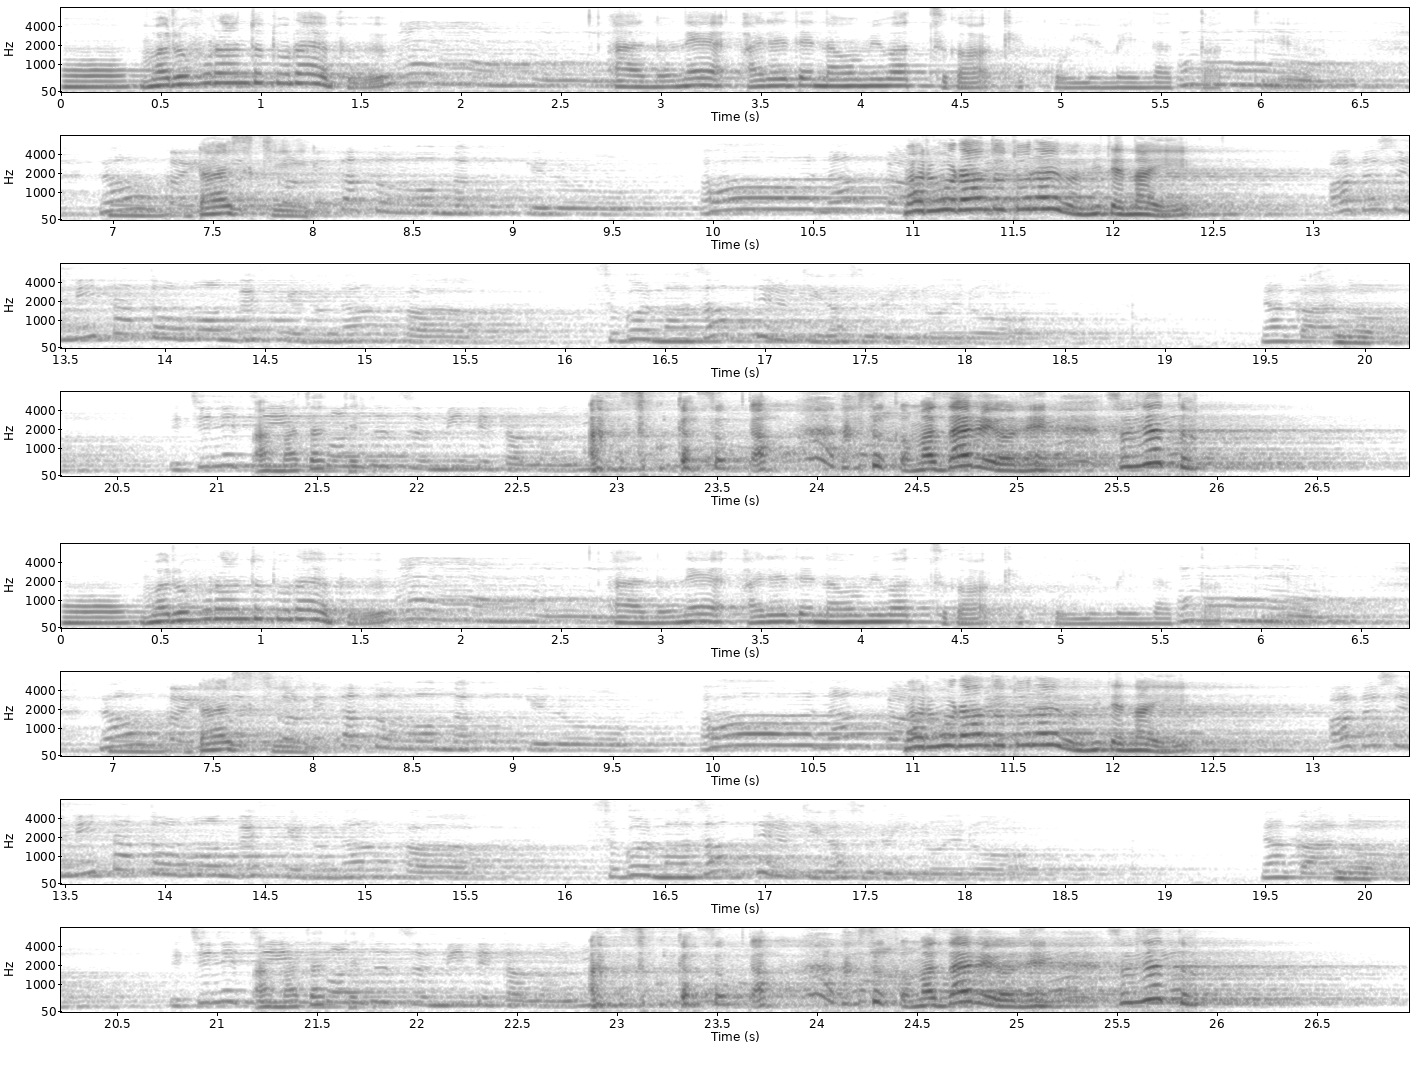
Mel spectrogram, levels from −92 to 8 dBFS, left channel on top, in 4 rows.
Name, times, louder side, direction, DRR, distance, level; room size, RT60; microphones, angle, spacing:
voice 1, 0.0-1.7 2.7-5.8 6.1-6.3 7.0-8.0 11.0-12.4 19.8-20.0 21.2-21.6 22.9-25.9, left 2 dB, 25° left, 11 dB, 0.5 m, -38 dB
voice 2, 1.7-3.0 5.6-9.7 9.9-12.0 13.1-15.7 16.1-18.4 19.5-20.2 20.8-23.7 24.0-24.5 25.1-25.9, equal, 5° right, -1 dB, 2.3 m, -51 dB
24.0 x 19.5 x 9.3 m, 2.7 s
head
